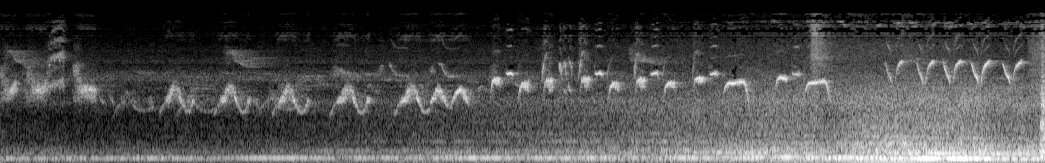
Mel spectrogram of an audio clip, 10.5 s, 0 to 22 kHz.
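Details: Caged Chinese hwamei for sale, yellow legs and beak, fanned tail, a former top-10 flag winner in Thanh Trì in 2019: rapid, varied whistled song of rising-and-falling slurred phrases, steady low hum beneath.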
